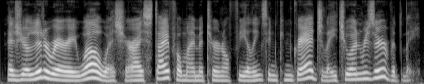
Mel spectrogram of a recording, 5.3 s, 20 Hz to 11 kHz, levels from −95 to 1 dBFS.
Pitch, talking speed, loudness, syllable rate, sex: 200 Hz, 160 wpm, -17 LUFS, 6.0 syllables/s, female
